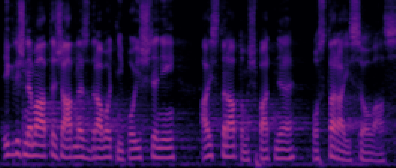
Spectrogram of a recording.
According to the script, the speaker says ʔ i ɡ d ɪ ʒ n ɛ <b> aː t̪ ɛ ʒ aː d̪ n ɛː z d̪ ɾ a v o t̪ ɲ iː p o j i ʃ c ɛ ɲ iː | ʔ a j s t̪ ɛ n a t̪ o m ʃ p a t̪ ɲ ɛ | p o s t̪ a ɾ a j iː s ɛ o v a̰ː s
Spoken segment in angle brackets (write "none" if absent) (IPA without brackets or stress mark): m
